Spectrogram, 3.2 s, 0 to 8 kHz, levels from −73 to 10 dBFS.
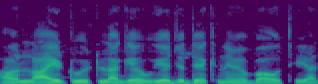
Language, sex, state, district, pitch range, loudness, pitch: Hindi, male, Uttar Pradesh, Hamirpur, 100-105 Hz, -18 LUFS, 100 Hz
